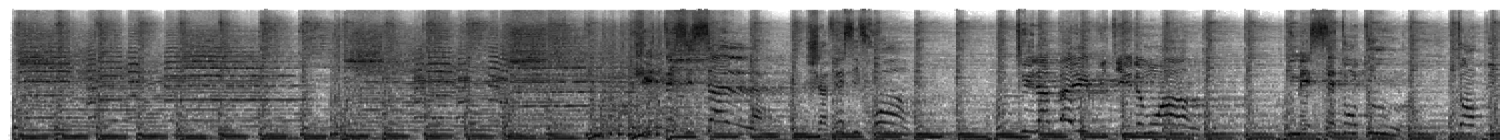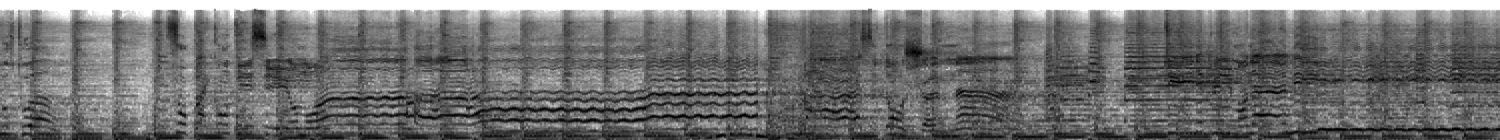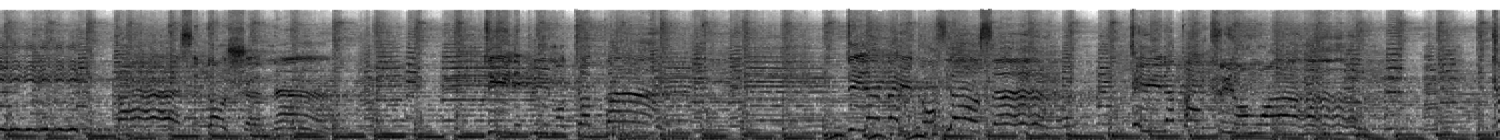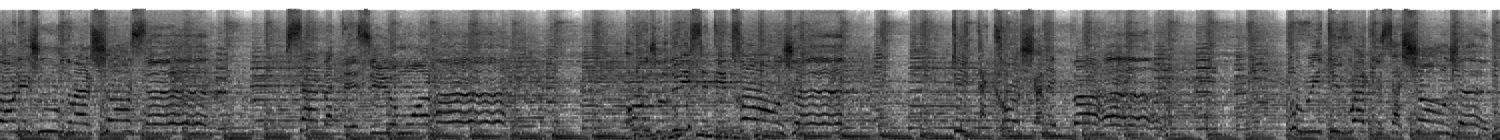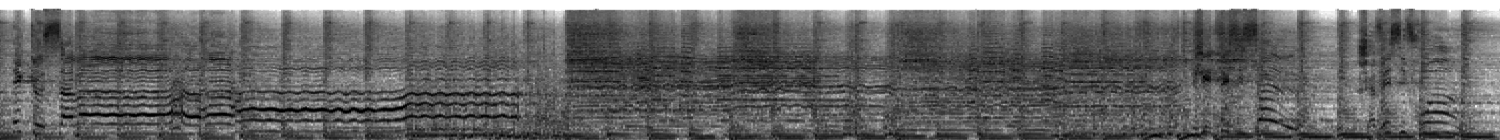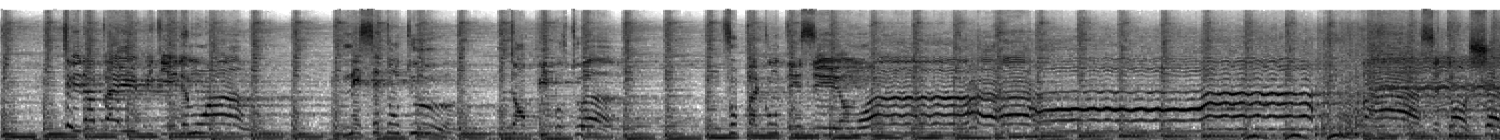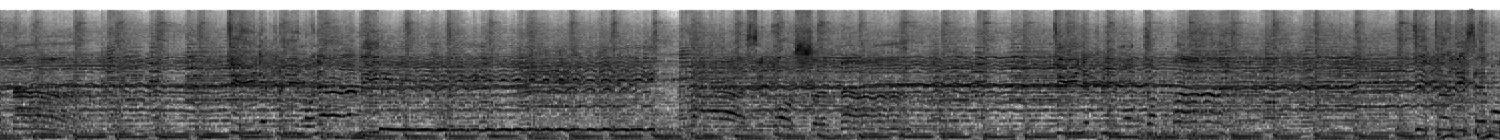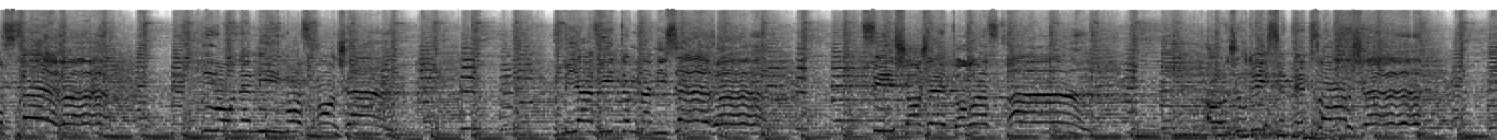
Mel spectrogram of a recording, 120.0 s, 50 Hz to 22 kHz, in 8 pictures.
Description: Belgium Beat Mod 7"
Belgium singer. Very good Beat mod sound, row garage sound.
